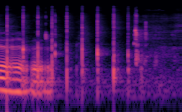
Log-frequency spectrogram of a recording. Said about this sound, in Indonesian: Iya, tepuk tangan dulu.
